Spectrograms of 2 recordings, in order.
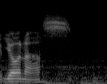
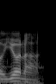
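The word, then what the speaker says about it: Joona: No, the J. Jonas. With an S? No, Yona. Yona. I feel like I always hear a Laser say Jonas, but I think it is just Yona.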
